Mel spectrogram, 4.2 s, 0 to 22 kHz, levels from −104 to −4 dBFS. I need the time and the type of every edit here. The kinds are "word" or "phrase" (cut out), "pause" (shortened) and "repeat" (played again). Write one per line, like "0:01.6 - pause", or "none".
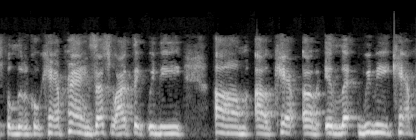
none

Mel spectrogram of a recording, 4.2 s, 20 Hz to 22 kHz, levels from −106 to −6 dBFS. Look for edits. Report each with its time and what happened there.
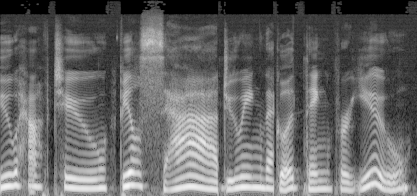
0:01.1 - pause
0:02.2 - word
0:02.7 - word

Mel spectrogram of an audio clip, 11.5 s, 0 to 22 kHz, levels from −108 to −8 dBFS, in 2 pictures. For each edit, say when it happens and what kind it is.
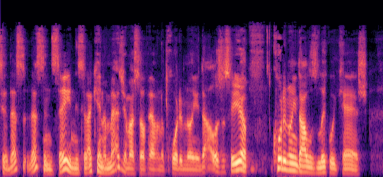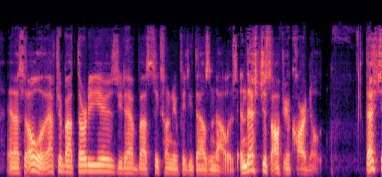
none

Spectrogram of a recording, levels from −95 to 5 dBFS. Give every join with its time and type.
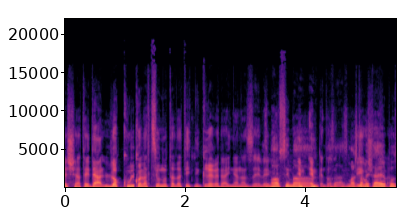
0:01.2 - word
0:02.6 - word
0:04.2 - phrase

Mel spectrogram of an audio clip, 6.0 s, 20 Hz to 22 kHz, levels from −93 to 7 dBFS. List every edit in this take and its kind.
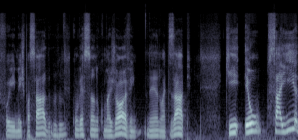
0:01.4 - pause

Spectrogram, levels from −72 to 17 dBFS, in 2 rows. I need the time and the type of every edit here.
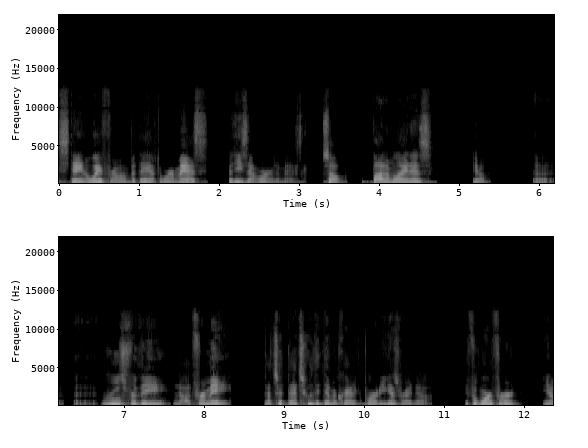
none

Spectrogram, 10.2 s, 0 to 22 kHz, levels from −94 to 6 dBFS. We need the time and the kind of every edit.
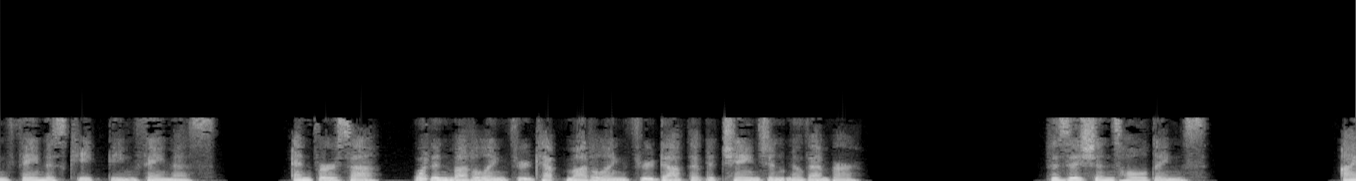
0:02.4 - word
0:03.2 - word
0:04.0 - word
0:05.3 - word
0:05.9 - word
0:08.4 - word

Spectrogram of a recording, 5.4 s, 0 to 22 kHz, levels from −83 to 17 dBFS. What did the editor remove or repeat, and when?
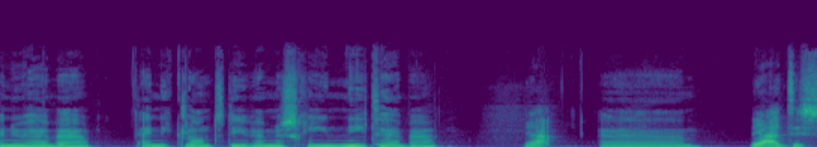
none

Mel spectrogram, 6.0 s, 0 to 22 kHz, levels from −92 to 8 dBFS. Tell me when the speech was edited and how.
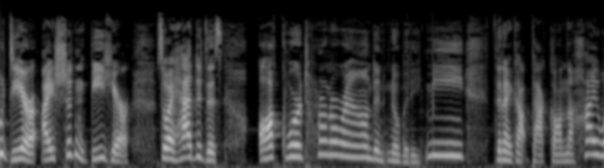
0:02.0 - word
0:03.0 - word
0:03.8 - word
0:04.2 - word

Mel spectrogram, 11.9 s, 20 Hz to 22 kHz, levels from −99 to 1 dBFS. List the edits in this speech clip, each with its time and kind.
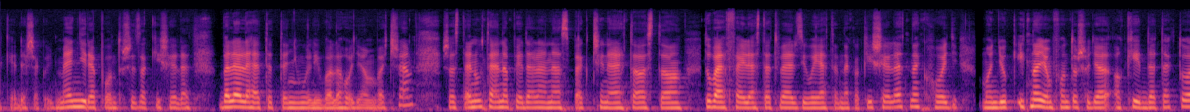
0:07.0 - pause
0:09.7 - pause

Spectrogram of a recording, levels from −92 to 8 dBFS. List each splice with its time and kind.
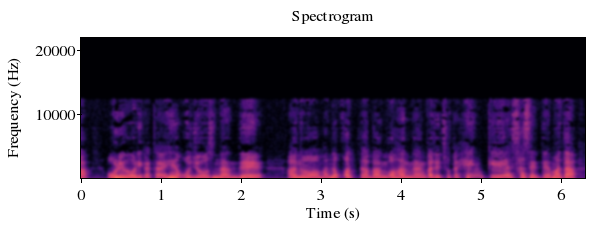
none

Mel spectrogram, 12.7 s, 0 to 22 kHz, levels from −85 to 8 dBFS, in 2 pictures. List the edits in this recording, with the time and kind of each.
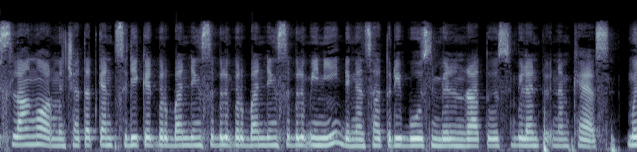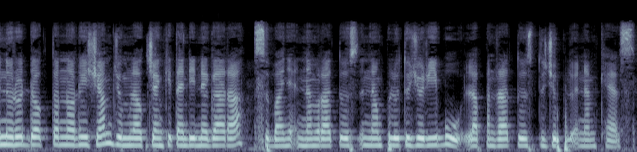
0:01.1 - word
0:02.3 - repeat
0:07.8 - word
0:08.9 - word

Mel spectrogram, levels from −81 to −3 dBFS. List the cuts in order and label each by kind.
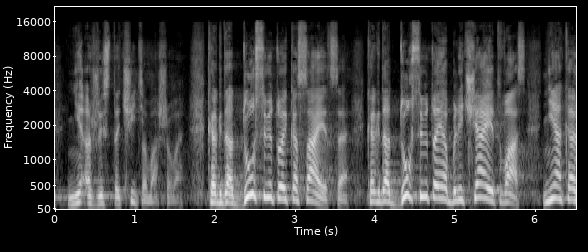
0:01.1 - word

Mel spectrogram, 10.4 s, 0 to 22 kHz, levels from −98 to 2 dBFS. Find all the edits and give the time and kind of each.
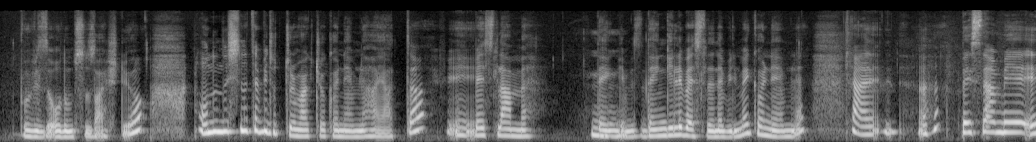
0:00.9 - word
0:02.7 - word
0:04.7 - word

